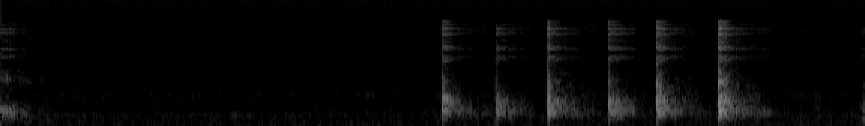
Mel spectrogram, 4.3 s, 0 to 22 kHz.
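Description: A wooden violin plate, held in the middle, is tapped six times at one of its vibrating regions, giving short, dull knocks with a low-mid tap tone around 480 Hz that dies away almost at once. Violin makers listen to such tap tones to tune the plate by removing wood.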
